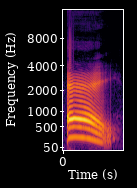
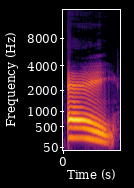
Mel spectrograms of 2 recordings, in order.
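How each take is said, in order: No difference in how they are said.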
